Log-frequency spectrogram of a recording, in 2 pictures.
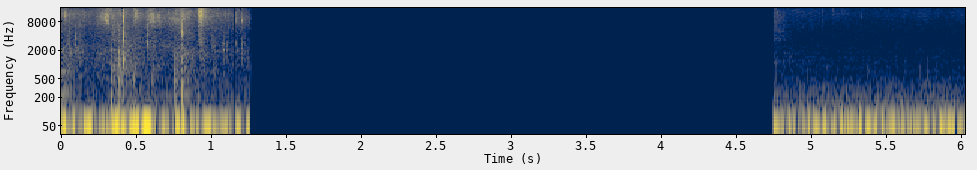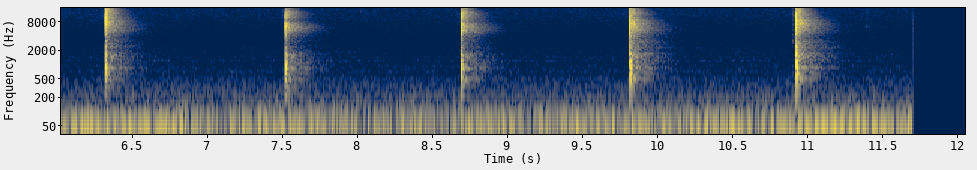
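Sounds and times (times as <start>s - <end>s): steady low hum: 4.8s - 11.7s.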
